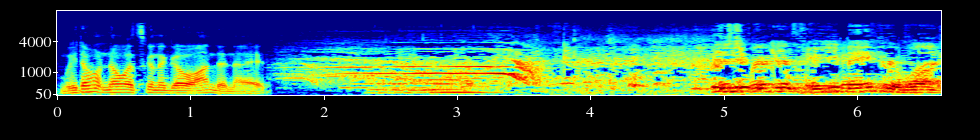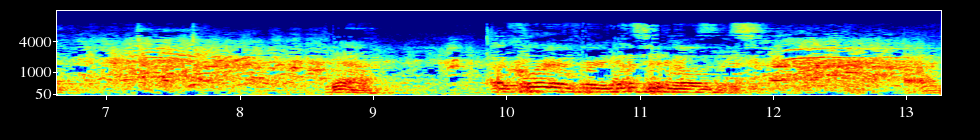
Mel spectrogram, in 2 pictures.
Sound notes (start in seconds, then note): 1.6 cheering; 6.7 laughing; 11.6 laughing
